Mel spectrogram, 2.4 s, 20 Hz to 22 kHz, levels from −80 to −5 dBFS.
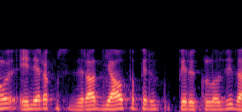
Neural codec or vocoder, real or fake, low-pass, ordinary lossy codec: codec, 16 kHz, 4.8 kbps, FACodec; fake; 3.6 kHz; AAC, 32 kbps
